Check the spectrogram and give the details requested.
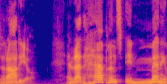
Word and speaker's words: rádio: d after d but this d is not pronounced as j it's radio and that happens in many loan words like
